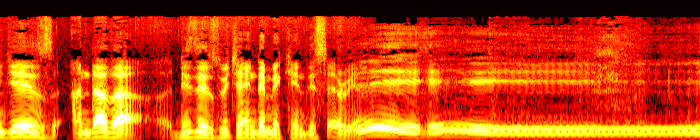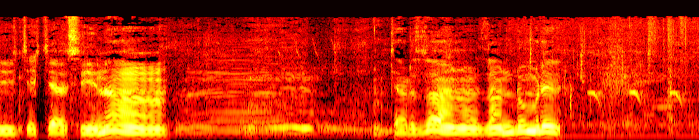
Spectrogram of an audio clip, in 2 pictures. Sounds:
speech

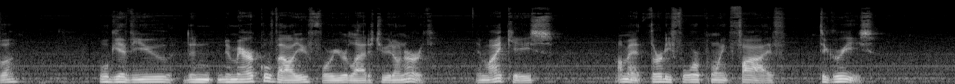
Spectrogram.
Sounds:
speech

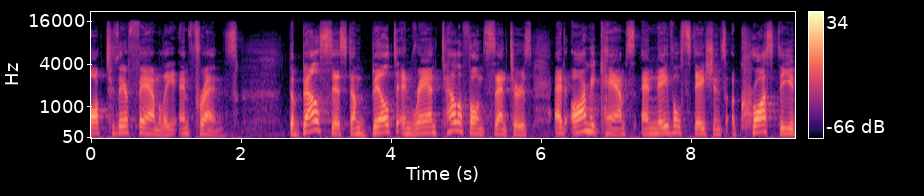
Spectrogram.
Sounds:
speech

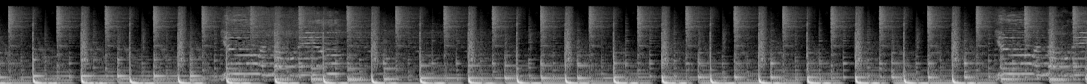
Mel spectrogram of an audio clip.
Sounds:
house music
music
dance music
rhythm and blues

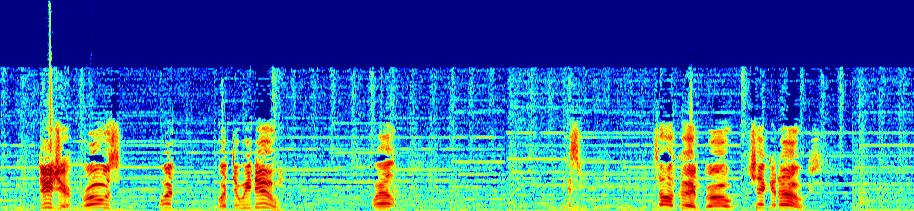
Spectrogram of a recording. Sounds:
speech

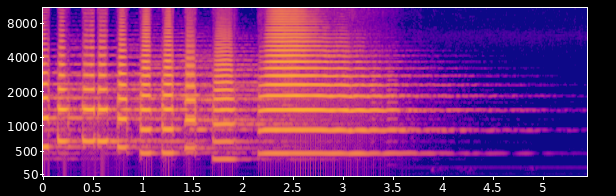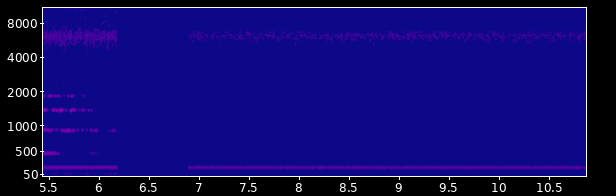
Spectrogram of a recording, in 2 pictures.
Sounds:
playing bugle

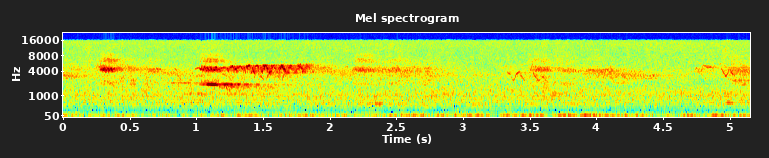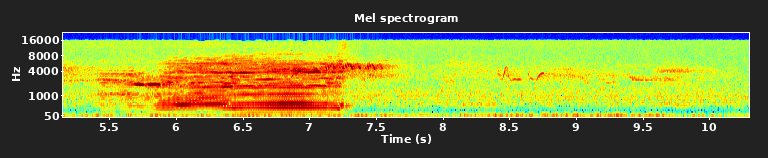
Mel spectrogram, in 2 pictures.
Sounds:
cow lowing

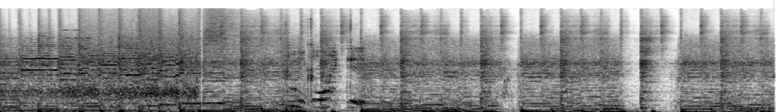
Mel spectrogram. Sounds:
music

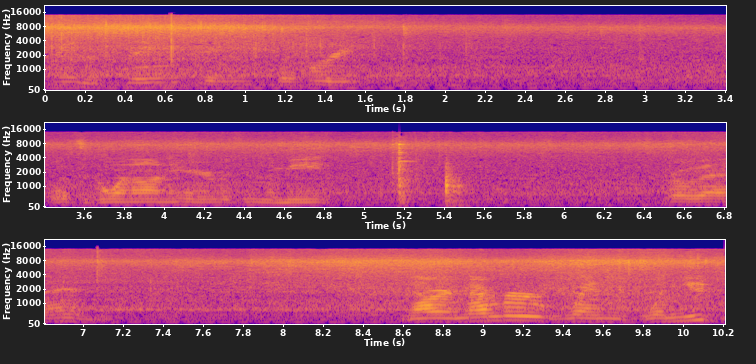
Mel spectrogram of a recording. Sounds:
speech

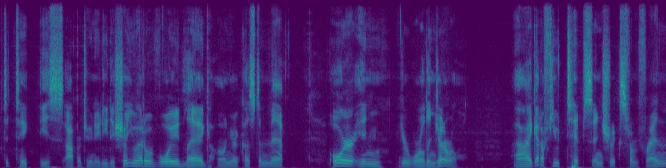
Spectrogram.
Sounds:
speech

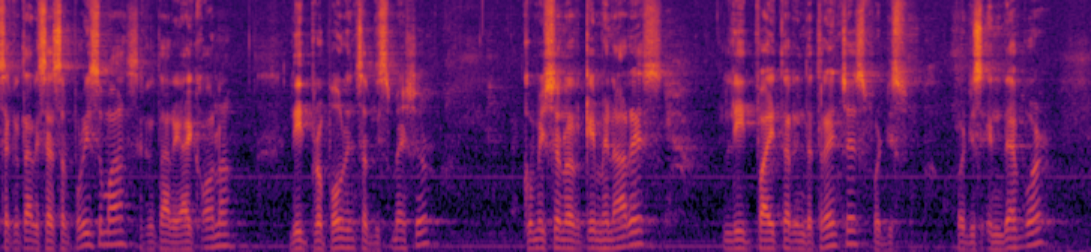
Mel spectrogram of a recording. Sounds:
male speech
narration
speech

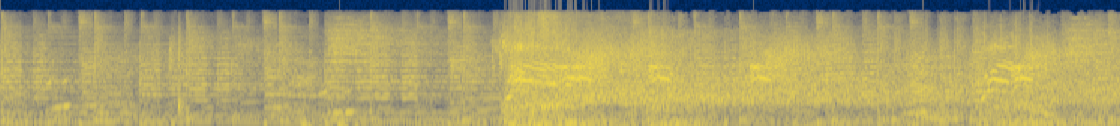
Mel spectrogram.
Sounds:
music

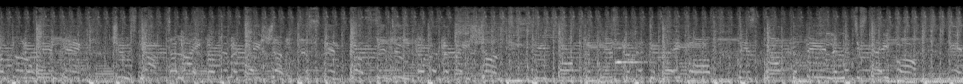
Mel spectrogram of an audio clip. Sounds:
vehicle
music
helicopter

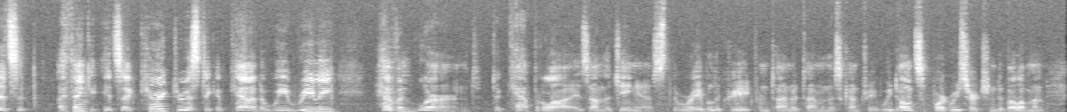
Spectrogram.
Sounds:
speech

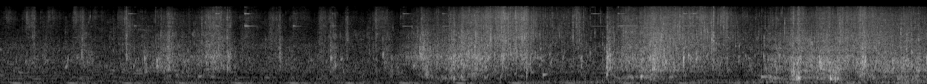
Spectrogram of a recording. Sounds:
trickle

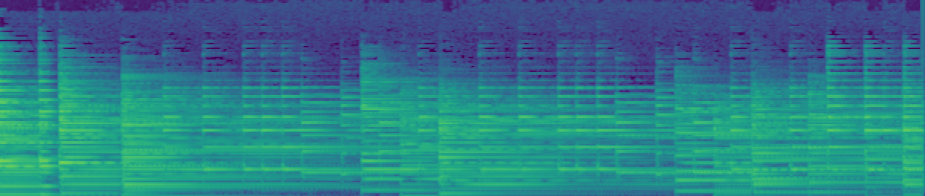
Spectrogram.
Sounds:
music

